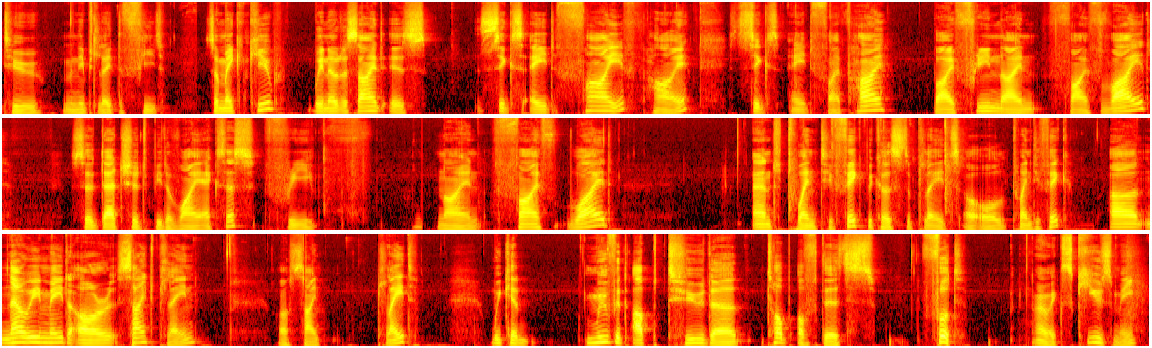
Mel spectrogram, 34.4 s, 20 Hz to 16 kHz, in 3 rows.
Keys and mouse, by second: 1.2 middle click, 1.9 a, 6.8-22.2 drag, 20.5 BackSpace, 22.4-22.7 middle drag, 24.3 middle drag, 24.9-25.3 shift+middle drag, 26.5-26.9 middle drag.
